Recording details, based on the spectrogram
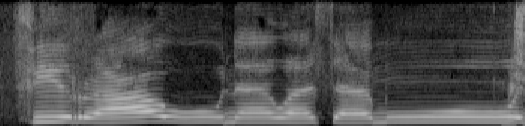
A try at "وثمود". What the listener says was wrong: مش بالسين، بالثاء. وثمود.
